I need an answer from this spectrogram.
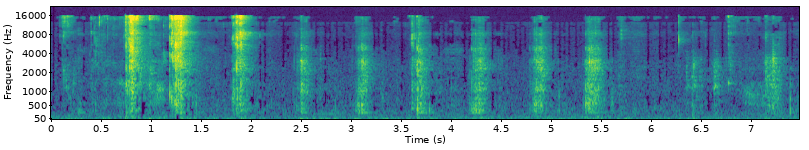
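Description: A person chewing a crunchy raw salad slice, with regular crunches about every half second or so. The first few bites are the loudest and the crunches grow fainter after that.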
